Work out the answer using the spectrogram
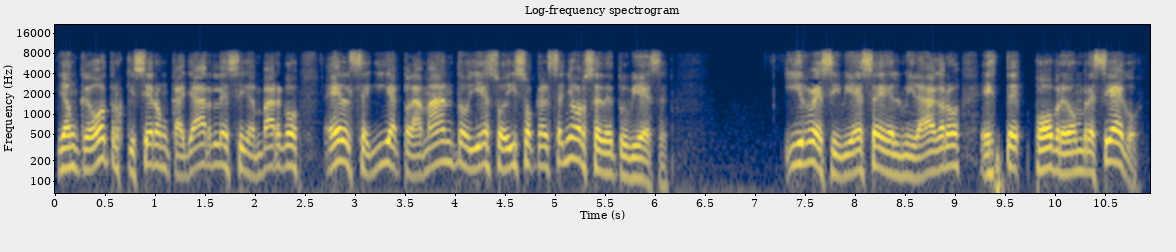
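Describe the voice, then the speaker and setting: A middle-aged man, a pastor, reading scripture in a measured way and then preaching a sermon with growing emphasis. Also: fairly high pitch, dry recording.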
